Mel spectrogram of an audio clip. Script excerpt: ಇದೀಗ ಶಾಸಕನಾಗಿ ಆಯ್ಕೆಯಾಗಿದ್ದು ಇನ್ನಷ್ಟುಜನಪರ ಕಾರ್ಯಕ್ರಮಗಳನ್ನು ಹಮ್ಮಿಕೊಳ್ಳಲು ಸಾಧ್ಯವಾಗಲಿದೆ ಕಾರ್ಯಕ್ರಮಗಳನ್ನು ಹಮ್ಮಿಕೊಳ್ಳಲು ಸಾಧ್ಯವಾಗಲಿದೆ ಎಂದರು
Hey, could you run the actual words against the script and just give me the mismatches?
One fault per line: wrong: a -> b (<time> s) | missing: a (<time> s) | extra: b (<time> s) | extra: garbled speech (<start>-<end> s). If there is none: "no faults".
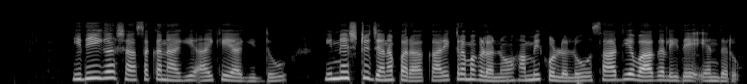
missing: ಕಾರ್ಯಕ್ರಮಗಳನ್ನು ಹಮ್ಮಿಕೊಳ್ಳಲು ಸಾಧ್ಯವಾಗಲಿದೆ (6.9 s)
